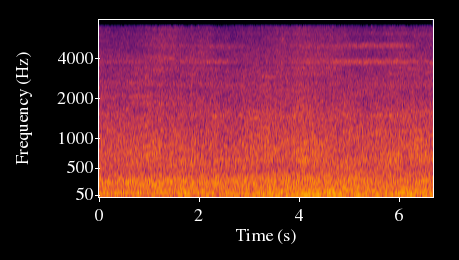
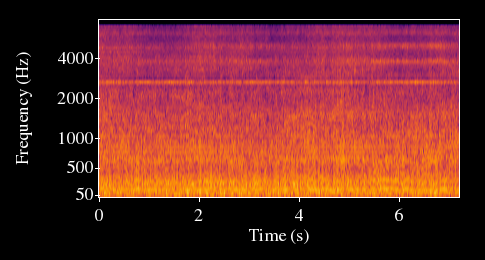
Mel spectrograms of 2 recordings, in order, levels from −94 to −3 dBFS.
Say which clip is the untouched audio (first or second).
first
